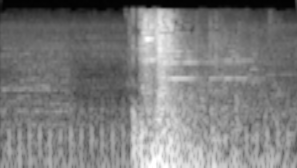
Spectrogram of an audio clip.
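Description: A rifle shot cracks loudly and booms.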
